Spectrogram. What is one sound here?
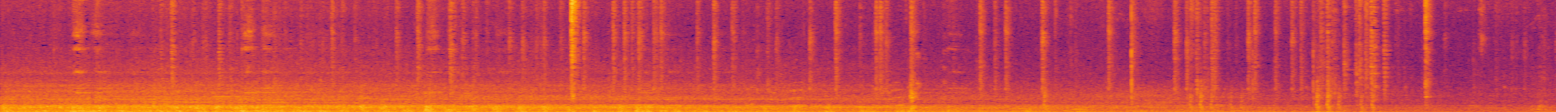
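A tram rumbles along its rails, slowing to a stop.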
